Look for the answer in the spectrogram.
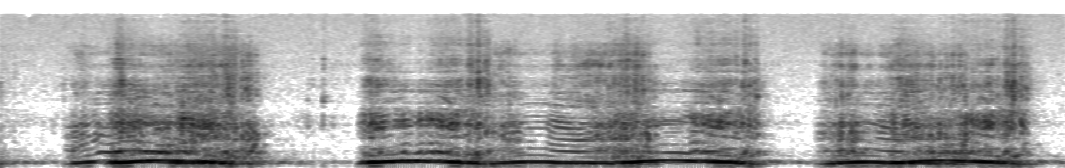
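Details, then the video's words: Lions roar at night at Talamati in Kruger National Park, in deep rumbling bursts, each a series of low grunting moans repeated in quick succession. "Roaring lions at night at Talamati Kruger National Park"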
